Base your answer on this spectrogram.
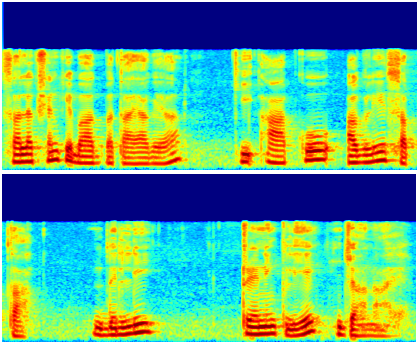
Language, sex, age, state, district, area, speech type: Hindi, male, 60+, Rajasthan, Jaipur, urban, spontaneous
